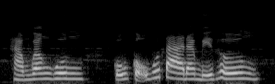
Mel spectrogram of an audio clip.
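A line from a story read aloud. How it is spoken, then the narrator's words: Frightened. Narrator (Vietnamese): Kim Lăng sợ hãi mà nói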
